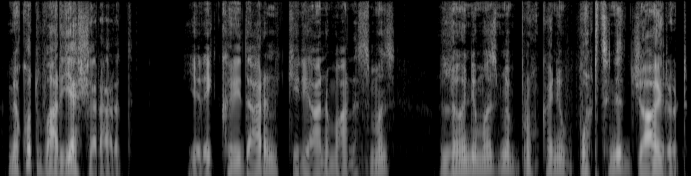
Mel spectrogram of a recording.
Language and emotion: Kashmiri, angry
